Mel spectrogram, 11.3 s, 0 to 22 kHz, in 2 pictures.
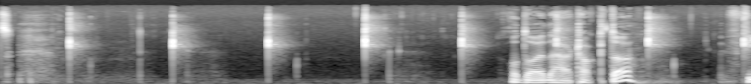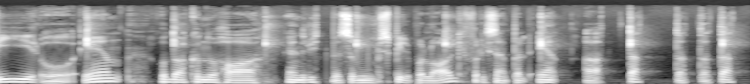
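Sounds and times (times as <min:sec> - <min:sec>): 
crisp finger snaps at a steady beat: 0:00.4 - 0:09.1
speech: 0:03.8 - 0:05.0, 0:05.6 - 0:11.2.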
